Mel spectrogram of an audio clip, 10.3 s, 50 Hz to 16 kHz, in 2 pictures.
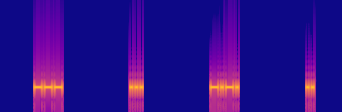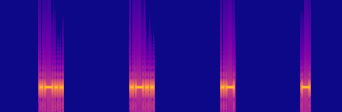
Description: Morse code, heard as a keyed tone, about 32 wpm, spaced as for 8 wpm, 800 Hz. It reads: OSCILLAT
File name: Special INGs / Special INGs-mp3s / VerySlowToFaster Ing @30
